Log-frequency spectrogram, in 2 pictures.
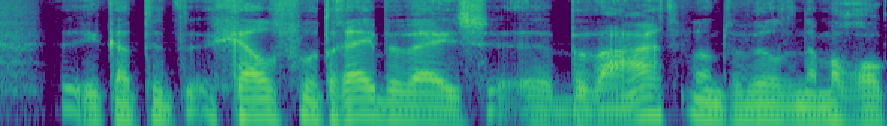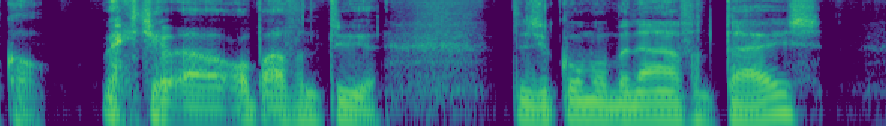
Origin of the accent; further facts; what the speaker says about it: Limburg, Netherlands; accent: Limburgish; als ik mijn mond opende en ze mijn Limburgse accent hoorden.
